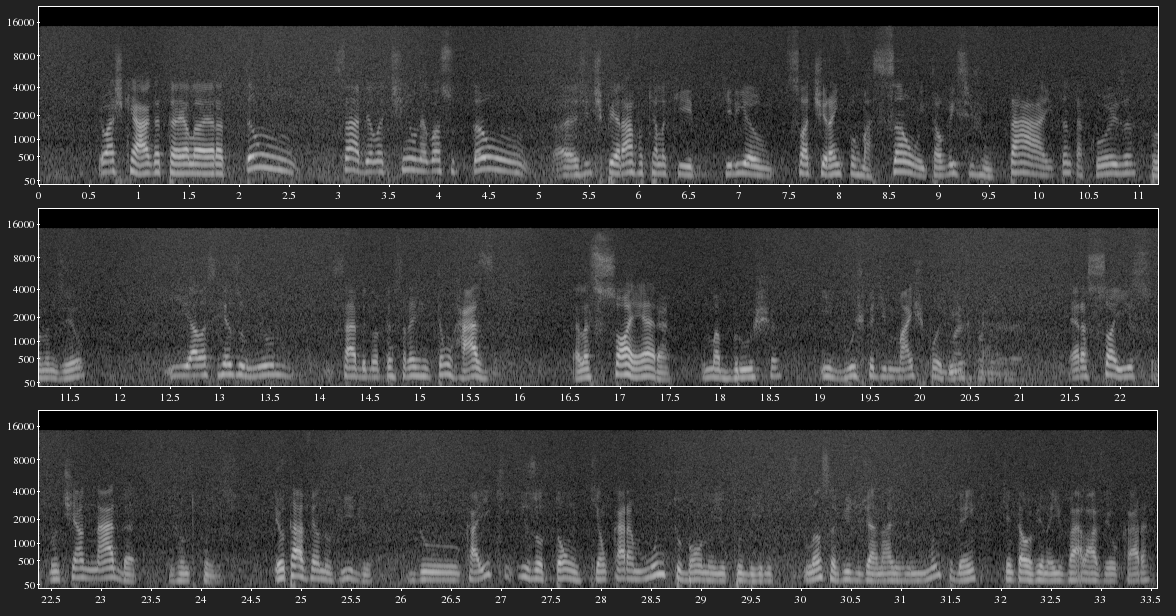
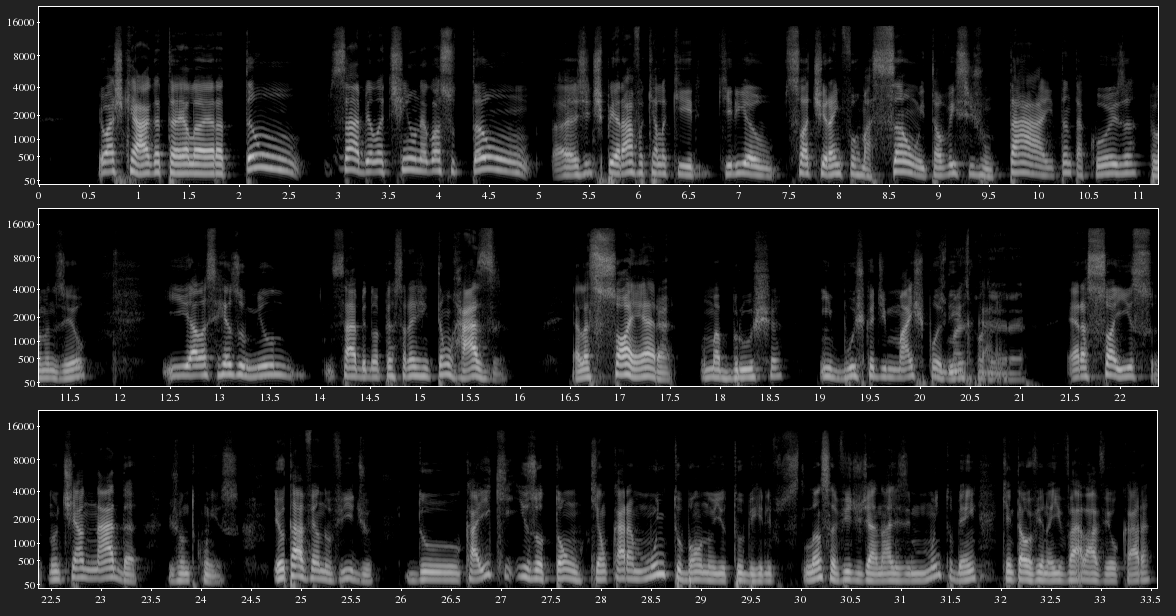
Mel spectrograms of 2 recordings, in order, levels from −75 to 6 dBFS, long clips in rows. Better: second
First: hiss; loud; throughout; 7 dB below the speech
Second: none

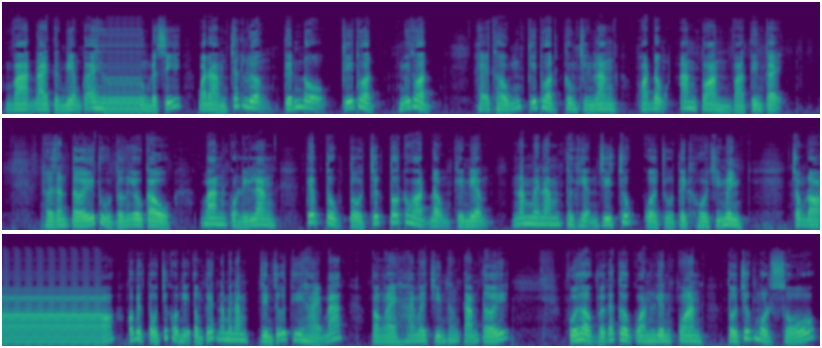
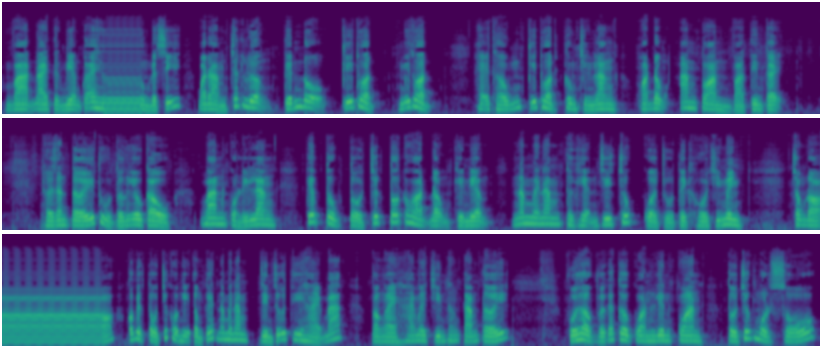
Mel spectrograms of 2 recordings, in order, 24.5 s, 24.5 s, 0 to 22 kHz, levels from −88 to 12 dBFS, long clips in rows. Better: neither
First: audio freezing; at 1 s and at 16 s for 1 s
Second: audio freezing; at 1 s and at 16 s for 1 s

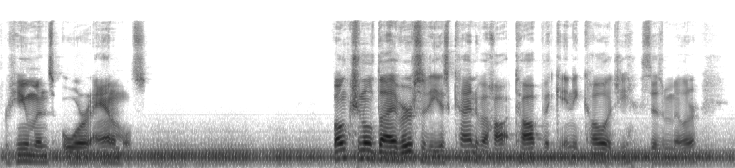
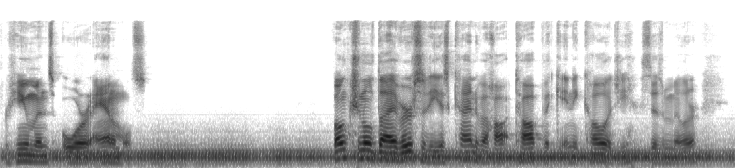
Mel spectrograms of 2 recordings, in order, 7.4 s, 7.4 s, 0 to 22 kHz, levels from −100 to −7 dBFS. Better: neither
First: low rumble; noticeable; throughout; 15 dB below the speech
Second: low rumble; noticeable; throughout; 15 dB below the speech

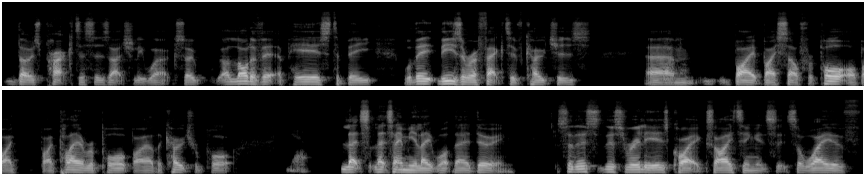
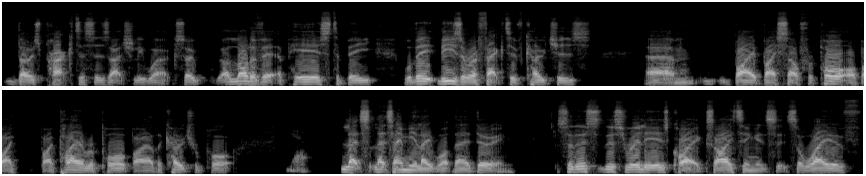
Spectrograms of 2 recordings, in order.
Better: first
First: none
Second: distortion; slight; 10 dB below the speech

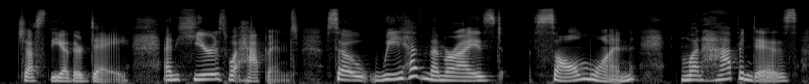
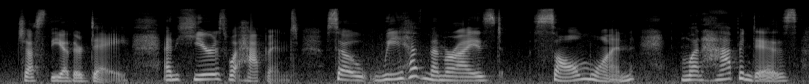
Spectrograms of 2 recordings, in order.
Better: first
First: none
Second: wind noise on the microphone; occasional gusts; 25 dB below the speech

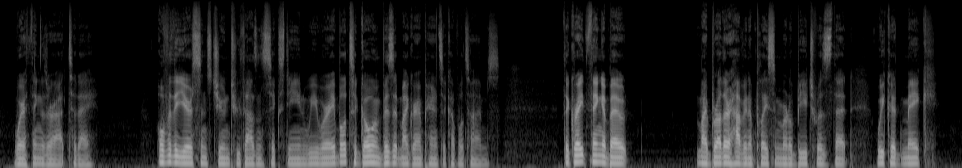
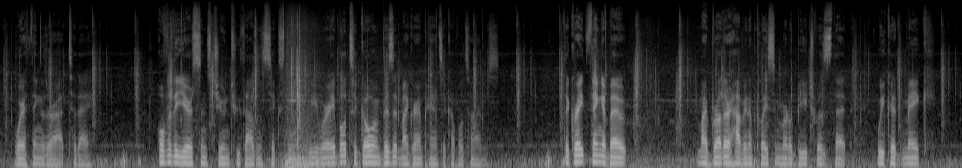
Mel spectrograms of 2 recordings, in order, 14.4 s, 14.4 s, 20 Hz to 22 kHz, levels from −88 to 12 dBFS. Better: first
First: none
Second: wind noise on the microphone; occasional gusts; 10 dB below the speech

